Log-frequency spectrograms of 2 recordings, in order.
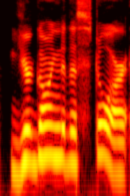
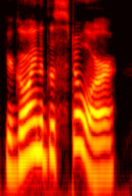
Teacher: with that upward inflection at the end, it becomes a question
